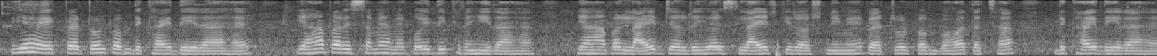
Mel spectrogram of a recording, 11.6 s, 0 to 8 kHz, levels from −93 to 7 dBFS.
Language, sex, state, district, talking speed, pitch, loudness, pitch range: Hindi, female, Maharashtra, Solapur, 185 wpm, 170 Hz, -18 LUFS, 155-180 Hz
